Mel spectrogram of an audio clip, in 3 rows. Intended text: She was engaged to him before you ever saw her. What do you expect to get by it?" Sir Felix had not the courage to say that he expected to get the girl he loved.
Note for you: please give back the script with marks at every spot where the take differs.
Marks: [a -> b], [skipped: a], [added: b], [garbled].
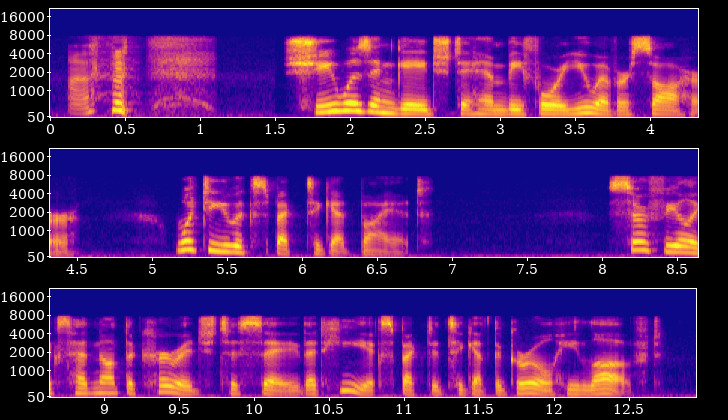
She was engaged to him before you ever saw her. What do you expect to get by it?" Sir Felix had not the courage to say that he expected to get the girl he loved.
